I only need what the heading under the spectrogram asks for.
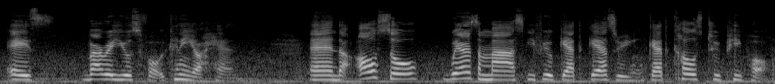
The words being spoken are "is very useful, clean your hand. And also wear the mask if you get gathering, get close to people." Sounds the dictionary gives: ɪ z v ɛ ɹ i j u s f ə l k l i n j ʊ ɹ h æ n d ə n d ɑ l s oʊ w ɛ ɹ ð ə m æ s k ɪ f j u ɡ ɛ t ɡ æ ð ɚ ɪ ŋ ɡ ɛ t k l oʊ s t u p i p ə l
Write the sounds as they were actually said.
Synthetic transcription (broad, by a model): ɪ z v ɛ ɹ i j u s f ə l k n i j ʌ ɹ h æ n d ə n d ɑ l s oʊ w ɛ ɹ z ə m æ s k ɪ f j u ɡ ɛ t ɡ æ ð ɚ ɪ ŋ ɡ ɛ t k l oʊ s t u p i p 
